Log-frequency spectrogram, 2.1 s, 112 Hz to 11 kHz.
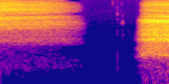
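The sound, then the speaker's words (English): Deep breathing in through the nose as a stress-relief exercise. A long, airy breath fades to silence, and after a short pause another strong breath begins. “take about 5 deep breaths. Inhale. Exhale. In through the nose.”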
